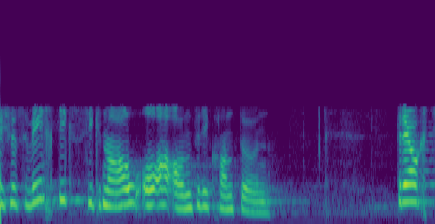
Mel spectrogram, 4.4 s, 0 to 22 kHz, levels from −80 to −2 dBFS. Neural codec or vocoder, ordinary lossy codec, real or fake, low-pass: none; AAC, 32 kbps; real; 3.6 kHz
